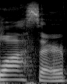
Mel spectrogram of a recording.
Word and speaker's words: Wasser: name no but it's close enough it's called wasser but i mean i don't get offended if it's not pronounced all right i realize it's it's a tough one it's a tough one is it the germ vosser would they do that yeah it actually means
